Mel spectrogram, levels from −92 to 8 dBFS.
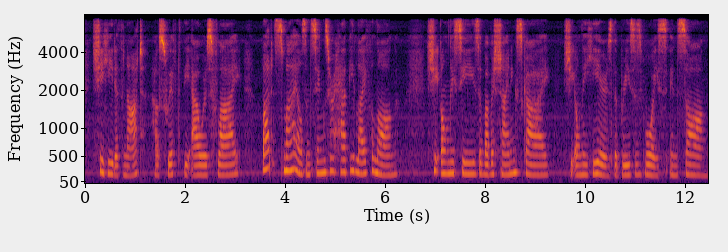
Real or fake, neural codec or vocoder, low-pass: real; none; 7.2 kHz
